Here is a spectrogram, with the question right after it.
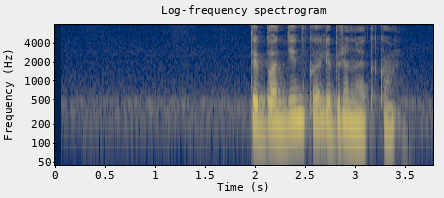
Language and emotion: Russian, neutral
